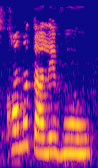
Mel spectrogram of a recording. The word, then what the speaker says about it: comment allez-vous: But now, as I told you before, this word comment is ending with a consonant and it is followed by a word ale which is starting with a vowel. So this word T will be pronounced. So it becomes tale. And last word is vu. So it's koma tale vu.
